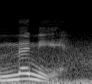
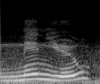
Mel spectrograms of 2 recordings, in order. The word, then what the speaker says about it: menu: out in Croatia too people say when they're speaking English I would like to see the many the many like there are many things many we're in the world do you guys get that many Polish people English as far as I know British Americans and Canadians say menu that is the proper pronunciation I thought maybe it's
